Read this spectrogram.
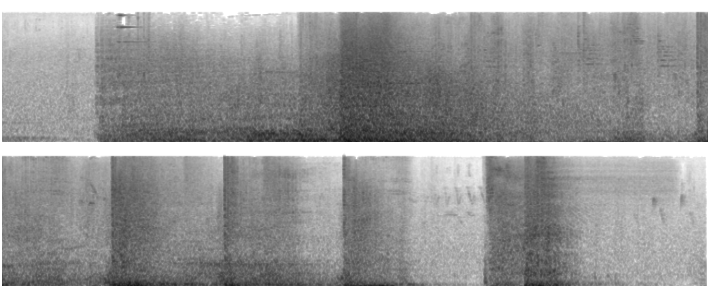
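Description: Spell effects whoosh and crackle in a fight.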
